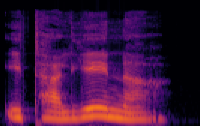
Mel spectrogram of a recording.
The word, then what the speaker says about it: Italiener: Ich bin Italiener. – Italiener, with an R at the end? – Genau.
